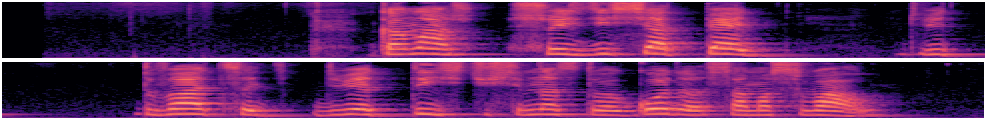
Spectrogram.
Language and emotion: Russian, neutral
